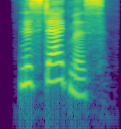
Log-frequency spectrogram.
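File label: "nystagmus", British English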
